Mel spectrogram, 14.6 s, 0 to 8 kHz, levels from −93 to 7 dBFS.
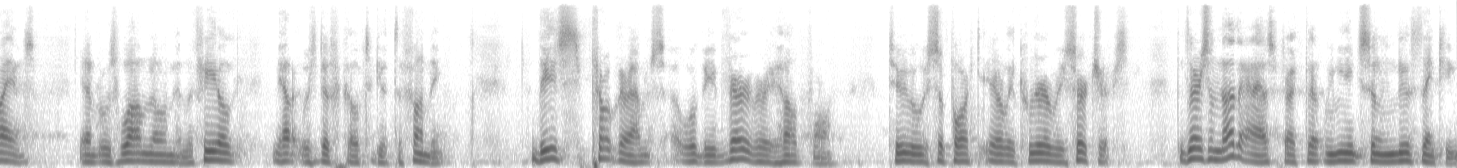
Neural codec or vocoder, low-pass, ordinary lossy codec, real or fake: codec, 16 kHz, 1 kbps, FreqCodec, larger model; 7.2 kHz; MP3, 48 kbps; fake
